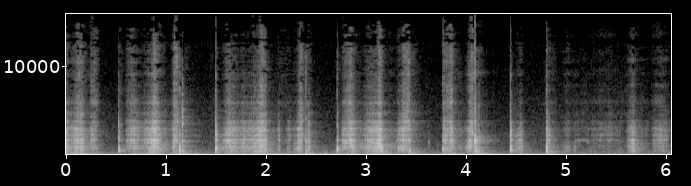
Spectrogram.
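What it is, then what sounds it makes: Plaster chunk being scraped. A metal knife blade scrapes a handheld chunk of solid grey plaster, shaving off powder. Repeated short, gritty rasping strokes sound dry and bright, each starting with a sharp attack and dying away quickly, separated by brief pauses.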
